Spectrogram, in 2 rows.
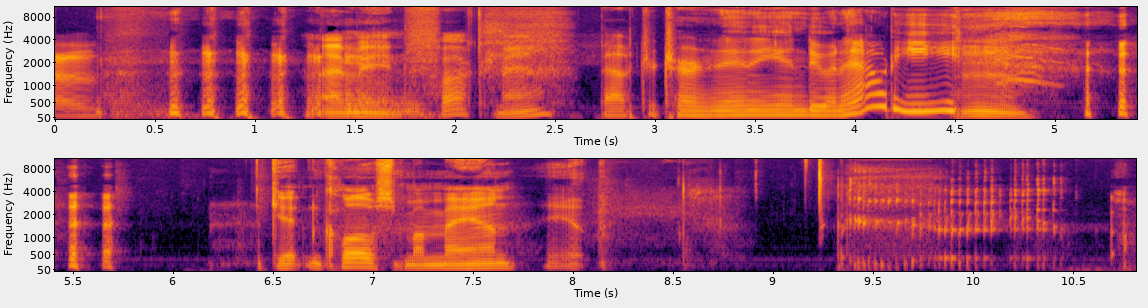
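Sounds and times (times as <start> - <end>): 
speech: 0.0 - 5.8, 6.5 - 8.2
laughter: 0.2 - 2.0, 4.5 - 5.8
tongue-vibrating burp sound played by a smart speaker: 9.3 - 10.8.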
